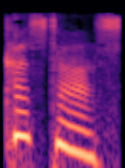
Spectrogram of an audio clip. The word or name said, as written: custos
